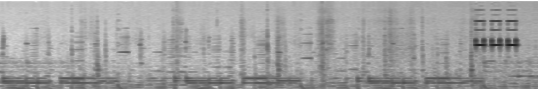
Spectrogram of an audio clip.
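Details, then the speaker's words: Xiaomi SmartMi Evaporative Humidifier, notification sounds switched on in the Mi Home app: three short sharp high beeps on button press; with the setting off the button press is silent. "now we can hear notification, and when we turn it off and then tap on the button, you cannot hear it."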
